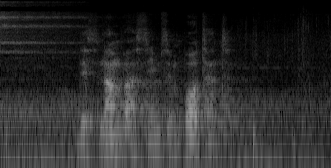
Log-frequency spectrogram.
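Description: A man speaks calmly.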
